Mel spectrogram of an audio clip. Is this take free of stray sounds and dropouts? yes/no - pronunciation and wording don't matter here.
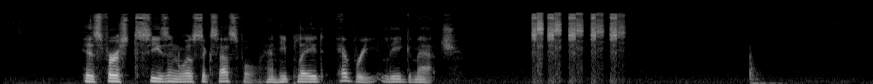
no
